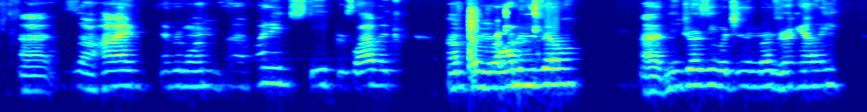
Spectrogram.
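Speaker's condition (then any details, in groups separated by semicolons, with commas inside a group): Spastic quadriplegic cerebral palsy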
